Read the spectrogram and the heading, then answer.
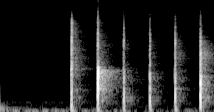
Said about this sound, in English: Again, we'll give you a short little clap. Respect is due.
